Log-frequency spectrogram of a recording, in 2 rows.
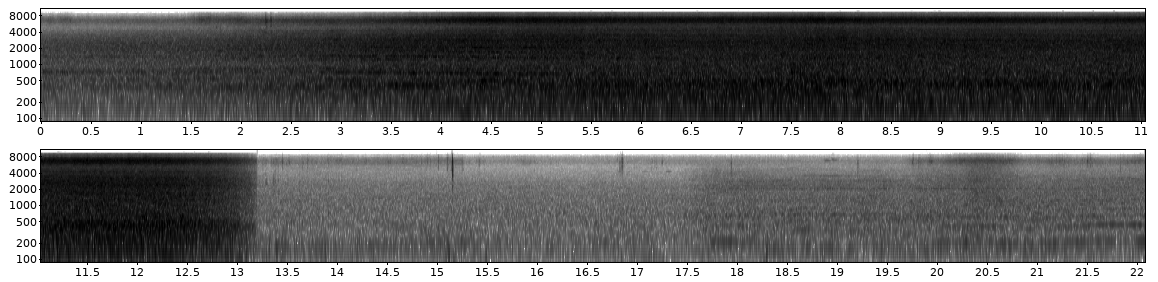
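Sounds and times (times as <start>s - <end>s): steel wheels rushing on rails: 0.0s - 13.2s, 19.8s - 22.0s.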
